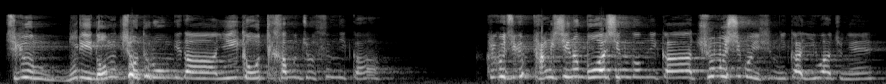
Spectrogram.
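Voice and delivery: loud, high-pitched shouted protest; building from indignant grumble to yelling accusation; angry, resentful complaint. Acted. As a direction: cry out like disciples on a sinking boat. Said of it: "한층 화가 났어요. 불평도 하고 원망이".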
